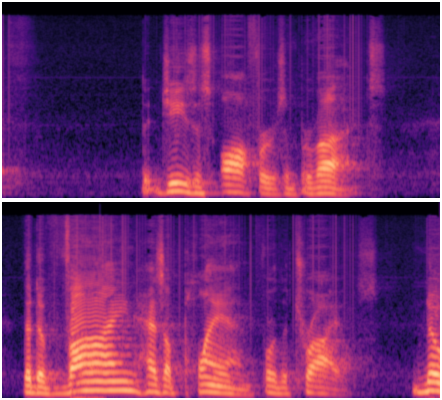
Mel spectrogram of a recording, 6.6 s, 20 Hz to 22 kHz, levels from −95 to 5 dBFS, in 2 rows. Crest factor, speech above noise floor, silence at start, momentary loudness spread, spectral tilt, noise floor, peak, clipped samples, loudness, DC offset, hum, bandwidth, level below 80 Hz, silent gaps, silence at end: 16 dB; 44 dB; 1.05 s; 15 LU; -6 dB/octave; -58 dBFS; 0 dBFS; under 0.1%; -14 LUFS; under 0.1%; none; 17 kHz; -58 dBFS; none; 0 s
